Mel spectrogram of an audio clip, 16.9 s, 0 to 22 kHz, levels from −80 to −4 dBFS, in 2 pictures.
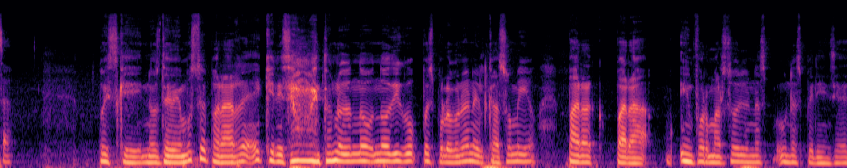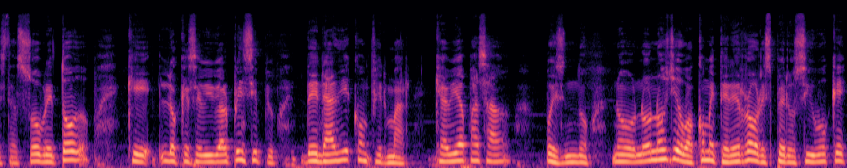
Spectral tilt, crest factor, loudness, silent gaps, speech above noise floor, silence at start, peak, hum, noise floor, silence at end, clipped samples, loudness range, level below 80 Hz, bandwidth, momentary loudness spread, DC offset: -6.5 dB/octave; 16 dB; -21 LUFS; none; 26 dB; 0 s; -4 dBFS; none; -47 dBFS; 0 s; under 0.1%; 4 LU; -42 dBFS; 15.5 kHz; 9 LU; under 0.1%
